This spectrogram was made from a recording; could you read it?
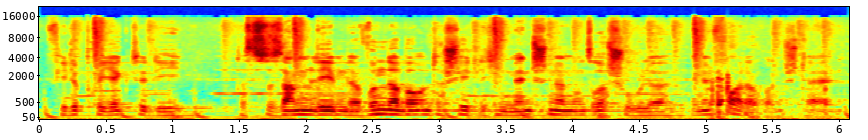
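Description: A man teacher with a lowish voice speaks earnestly and with emphasis. The school corridor around him is roomy and echoing. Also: fast, music in the background. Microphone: handheld furry mic.

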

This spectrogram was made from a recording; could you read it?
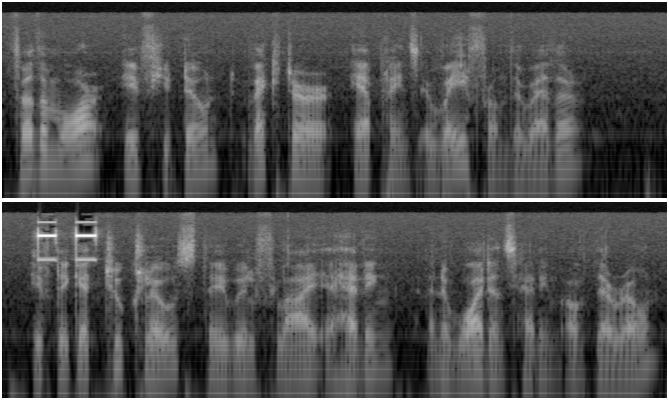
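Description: Man narrating a tutorial over clear hiss. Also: medium pitch, normal speed. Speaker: developer demonstrating a simulator game.

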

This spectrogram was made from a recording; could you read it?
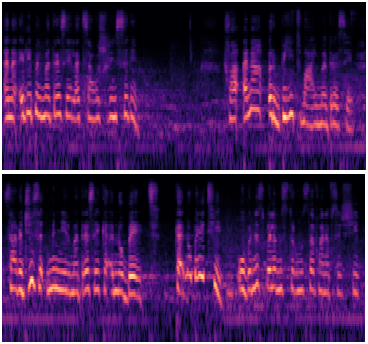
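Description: A woman in her fifties, a longtime school staff member, telling a story in an interview with vivid, animated delivery, recorded indoors on a lapel mic. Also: high voice, racing. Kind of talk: interview recollection.

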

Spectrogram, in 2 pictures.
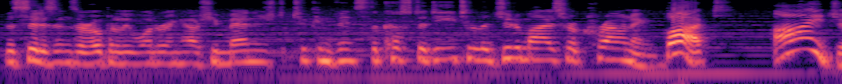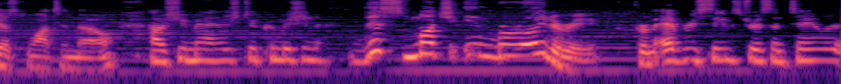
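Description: A man playing a husky, pompous, scheming ambassador. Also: sits high, expressive, normal speed, poor audio. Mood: wry, indignant. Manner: pompous, droll, precise, theatrical. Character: urbane, wry, scheming elven-realm ambassador and spymaster. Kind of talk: dramatised dossier narration in a fantasy audio drama. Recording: music behind the voice.

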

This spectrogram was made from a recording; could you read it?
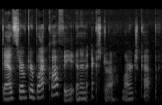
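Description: A woman reading a picture book aloud to young children, expressive and explaining things simply. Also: mid-range voice, measured pace, vocal fry. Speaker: preschool story reader.

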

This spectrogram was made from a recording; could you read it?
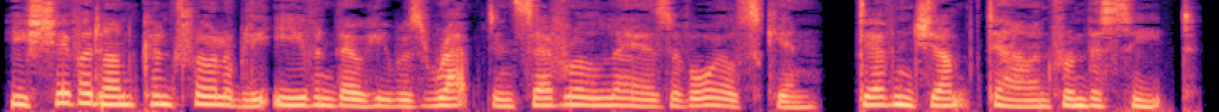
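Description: A woman's voice: medium pitch, steady tone, moderate pace, darkish tone, no echo. A woman narrating a historical novel as scripted dramatic audiobook fiction.

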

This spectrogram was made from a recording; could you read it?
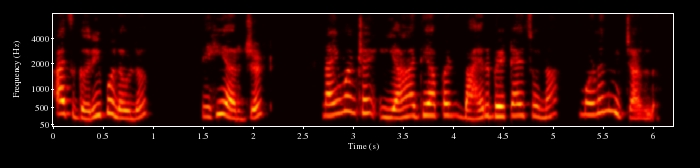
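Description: A woman's voice: high-pitched, lively intonation, normal speed, no room sound, pitched above the performer's own voice. Woman voicing confused young girlfriend, light questioning voice, dry dull audio. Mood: puzzled.

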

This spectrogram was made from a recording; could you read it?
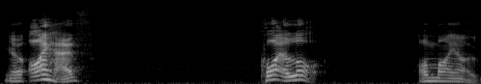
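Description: A man's voice: on the high side, takes it slowly. Sarcastic Irish man mocking a video. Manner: mocking, swearing, animated. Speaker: commentator reacting to a video. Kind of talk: profane sarcastic reaction commentary.

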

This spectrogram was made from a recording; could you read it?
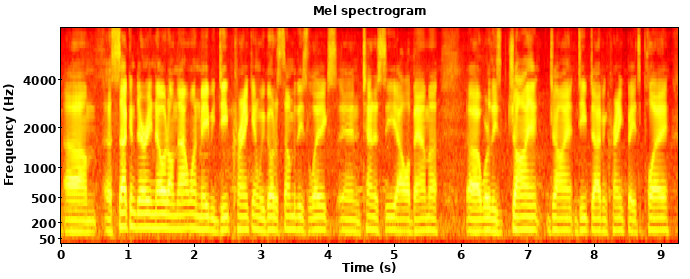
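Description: Angler explaining rod choices. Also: male voice, mid-range voice, steady tone, moderate pace, a bit bright. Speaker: professional angler. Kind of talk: interview answers.

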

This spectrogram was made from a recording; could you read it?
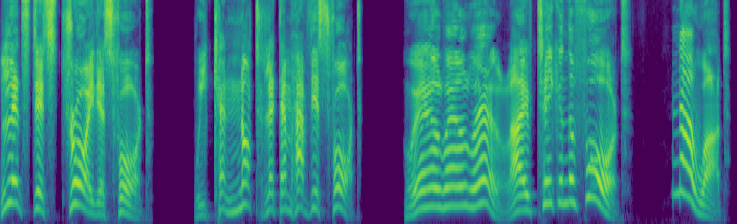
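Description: A man's voice: high-pitched, huge pitch swings, slow, fairly bright tone, no room sound, studio quality, full character voice. A male actor voicing a sneering, theatrical villainous tactician in video game battle lines, haughty and mocking, with a drawling delivery. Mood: smug.

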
